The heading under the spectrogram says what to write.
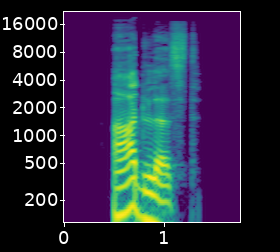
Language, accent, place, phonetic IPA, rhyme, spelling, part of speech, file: German, Germany, Berlin, [ˈaːdləst], -aːdləst, adlest, verb, De-adlest.ogg
- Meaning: second-person singular subjunctive I of adeln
